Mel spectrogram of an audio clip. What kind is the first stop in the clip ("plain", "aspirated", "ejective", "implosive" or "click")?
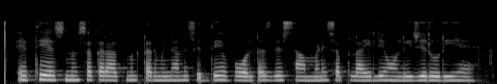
aspirated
